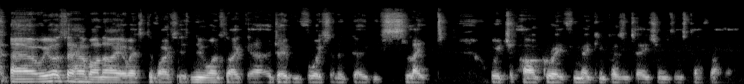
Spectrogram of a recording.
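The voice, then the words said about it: Strong English accent. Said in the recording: “I've got such a strong accent ... I talk properly, you see. ... I love English accents.”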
